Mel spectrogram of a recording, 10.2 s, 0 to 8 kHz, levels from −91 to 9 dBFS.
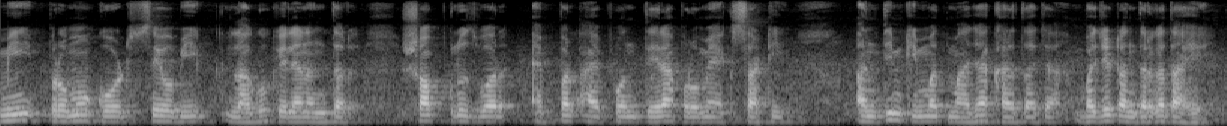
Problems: constant background noise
